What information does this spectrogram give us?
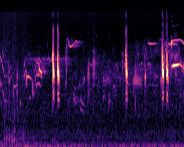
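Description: A Bobolink's bubbling, high jumble of tinkling notes and quick slurred whistles, broken by loud paired metallic chips, over faint background hiss.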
